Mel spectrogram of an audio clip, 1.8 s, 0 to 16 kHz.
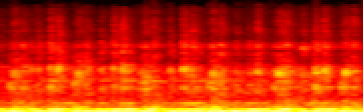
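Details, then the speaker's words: Running rich, smoking heavily out the tailpipes; rough, lumpy idle with uneven deep pulses and irregular pops and backfires; owner suspects the ignition timing is off 180 degrees. "Hear the backfiring? That's why I think it's timing. I think it's off 180 degrees."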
